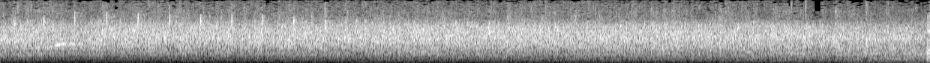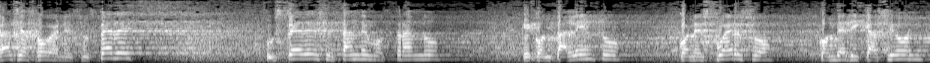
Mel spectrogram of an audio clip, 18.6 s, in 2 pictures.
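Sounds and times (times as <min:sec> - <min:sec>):
loud applause for young scholarship students: 0:00.0 - 0:09.8
speech: 0:09.3 - 0:10.9, 0:12.0 - 0:13.8, 0:14.5 - 0:18.5.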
